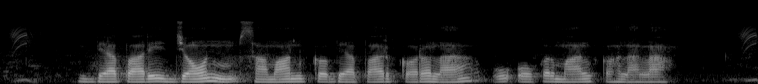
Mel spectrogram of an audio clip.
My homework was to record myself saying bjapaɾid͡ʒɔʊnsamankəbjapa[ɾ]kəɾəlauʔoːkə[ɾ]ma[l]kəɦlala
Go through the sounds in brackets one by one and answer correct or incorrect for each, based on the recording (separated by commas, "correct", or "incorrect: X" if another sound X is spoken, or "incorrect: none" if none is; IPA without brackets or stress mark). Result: correct, correct, correct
